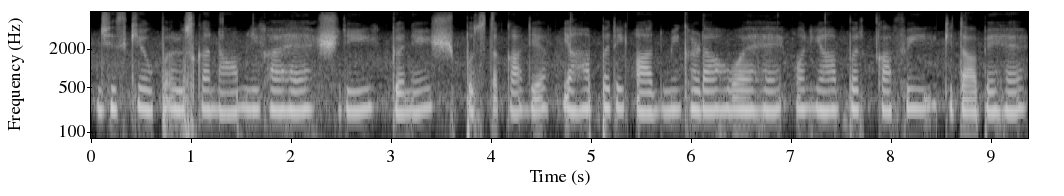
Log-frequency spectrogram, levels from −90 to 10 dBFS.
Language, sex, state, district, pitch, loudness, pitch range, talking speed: Hindi, female, Maharashtra, Pune, 230 Hz, -21 LUFS, 220-235 Hz, 140 wpm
